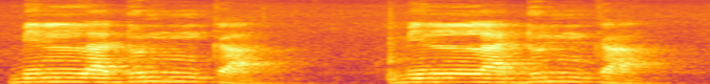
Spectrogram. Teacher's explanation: Dengan membacanya tidak perlu didengungkan, jadi dengan tanpa dengung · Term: idgham bila gunnah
